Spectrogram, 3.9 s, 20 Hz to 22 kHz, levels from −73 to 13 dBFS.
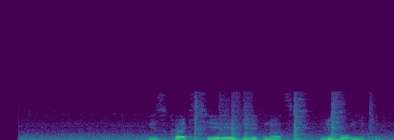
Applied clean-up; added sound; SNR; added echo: none; Train; 14 dB; none.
